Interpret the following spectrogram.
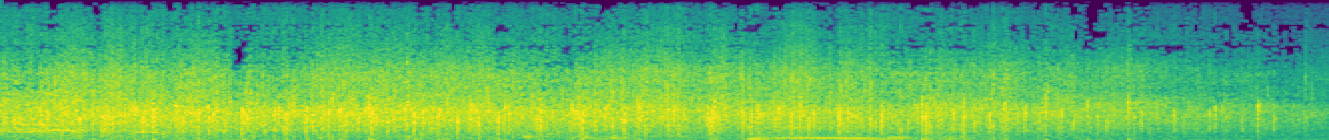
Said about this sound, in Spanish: Si nos permiten, entonces échale un fuerte aplauso, pues, de una vez.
